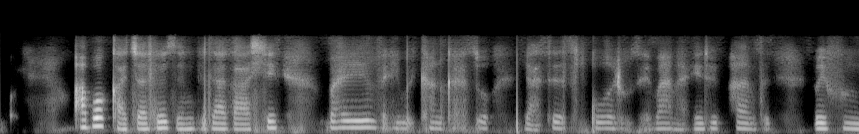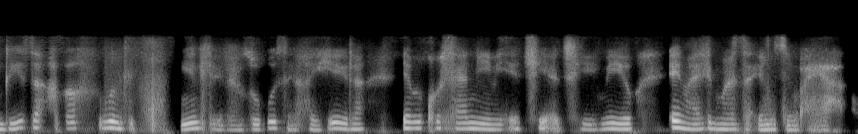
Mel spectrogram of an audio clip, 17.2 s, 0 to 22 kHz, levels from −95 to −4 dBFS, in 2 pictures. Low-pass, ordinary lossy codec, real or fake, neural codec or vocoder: 7.2 kHz; Opus, 32 kbps; fake; codec, 24 kHz, 0.9 kbps, WavTokenizer, large speech release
